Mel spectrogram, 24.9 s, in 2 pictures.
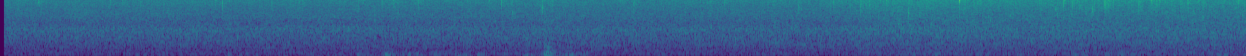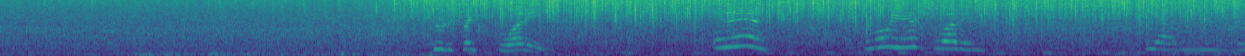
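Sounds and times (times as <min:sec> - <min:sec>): close rain splats: 0:00.0 - 0:24.9
heavy rain on roof and pavement: 0:00.0 - 0:24.9
dull thump: 0:05.4 - 0:05.8.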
